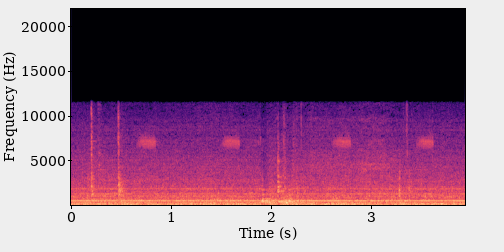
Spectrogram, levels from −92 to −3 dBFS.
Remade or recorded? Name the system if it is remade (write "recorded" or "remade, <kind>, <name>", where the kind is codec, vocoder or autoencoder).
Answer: recorded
